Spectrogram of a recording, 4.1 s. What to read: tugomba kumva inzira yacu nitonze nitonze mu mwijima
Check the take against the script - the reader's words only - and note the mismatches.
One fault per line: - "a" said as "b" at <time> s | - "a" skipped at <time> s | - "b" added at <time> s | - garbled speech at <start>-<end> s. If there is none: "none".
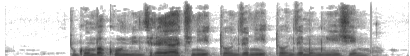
none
